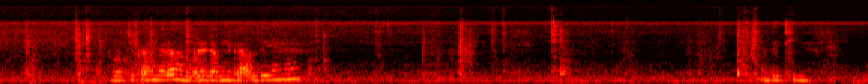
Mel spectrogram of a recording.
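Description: A metal spatula clinks against a pan and a plate.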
